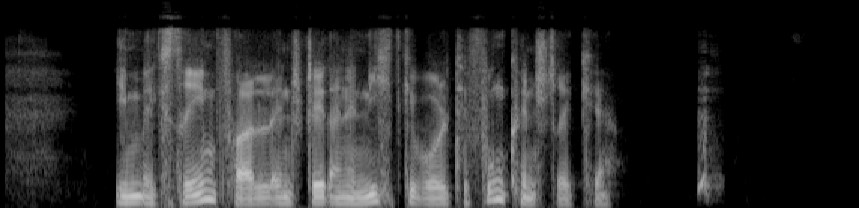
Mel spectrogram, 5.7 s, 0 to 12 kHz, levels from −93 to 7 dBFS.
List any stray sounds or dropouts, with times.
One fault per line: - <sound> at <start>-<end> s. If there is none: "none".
- laugh at 4.6-4.8 s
